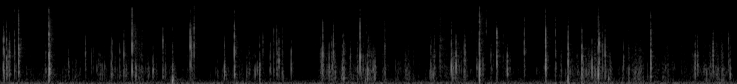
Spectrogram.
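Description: Index fingertips tap and press on the clear window of a medium plastic snack bag full of in-shell pistachios lying flat, crunching the shells against the plastic. A quick, uneven run of short, sharp crinkles and crunches follows, each clicking off at once. Soft rustling fills the gaps between them.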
